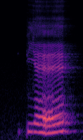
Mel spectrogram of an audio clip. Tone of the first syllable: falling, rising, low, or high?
low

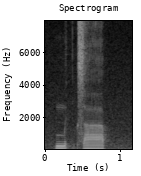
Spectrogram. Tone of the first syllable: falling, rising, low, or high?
high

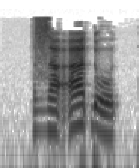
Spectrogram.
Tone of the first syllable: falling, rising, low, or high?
rising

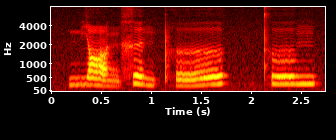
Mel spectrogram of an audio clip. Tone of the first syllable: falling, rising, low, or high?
low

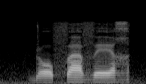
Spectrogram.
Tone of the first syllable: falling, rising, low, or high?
low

